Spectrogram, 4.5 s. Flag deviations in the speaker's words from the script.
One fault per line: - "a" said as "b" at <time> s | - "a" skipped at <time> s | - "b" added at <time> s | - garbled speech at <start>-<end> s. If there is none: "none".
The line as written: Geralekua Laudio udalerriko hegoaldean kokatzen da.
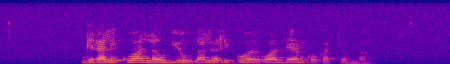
none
